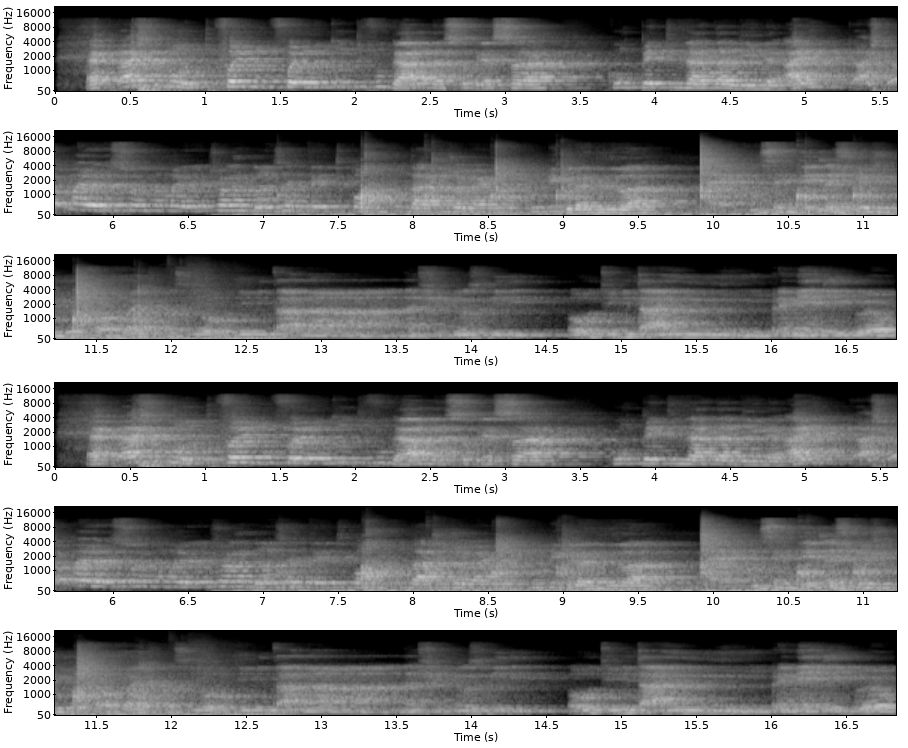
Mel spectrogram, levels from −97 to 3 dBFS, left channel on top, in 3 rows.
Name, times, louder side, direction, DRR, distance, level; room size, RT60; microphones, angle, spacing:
voice 1, 0.2-3.3 3.7-9.6, left 2 dB, 45° left, -3 dB, 0.3 m, -27 dB
Walk footsteps, 6.6-12.8, left 1 dB, 85° left, 0.7 m, -33 dB
voice 2, 9.9-14.3 14.6-16.8, left 1 dB, 5° right, -10 dB, 0.8 m, -31 dB
2.9 x 2.2 x 2.2 m, 1.1 s
head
